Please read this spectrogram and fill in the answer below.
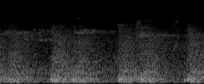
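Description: A handball bouncing on a wooden parquet court as a player dribbles: repeated low thuds, roughly one every two-thirds of a second, over the steady noise of an indoor sports hall.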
